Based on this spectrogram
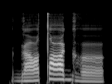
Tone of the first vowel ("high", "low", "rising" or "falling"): rising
